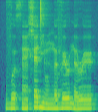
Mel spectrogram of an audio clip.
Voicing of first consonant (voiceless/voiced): voiced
